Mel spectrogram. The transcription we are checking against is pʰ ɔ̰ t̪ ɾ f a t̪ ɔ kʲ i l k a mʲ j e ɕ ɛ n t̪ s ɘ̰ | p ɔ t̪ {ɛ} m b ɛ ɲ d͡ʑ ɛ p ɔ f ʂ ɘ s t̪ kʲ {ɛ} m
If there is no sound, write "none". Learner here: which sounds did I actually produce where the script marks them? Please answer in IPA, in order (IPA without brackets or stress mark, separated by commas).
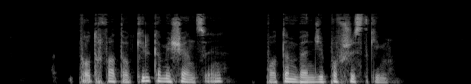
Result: ɛ, i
